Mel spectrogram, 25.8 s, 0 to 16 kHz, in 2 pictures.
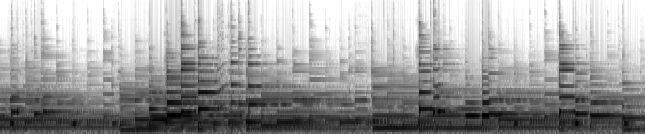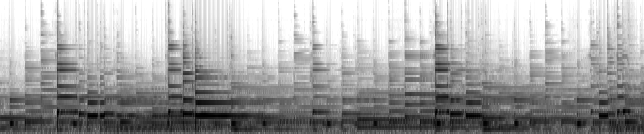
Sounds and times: Acoustic guitar: 0.0s - 25.7s.

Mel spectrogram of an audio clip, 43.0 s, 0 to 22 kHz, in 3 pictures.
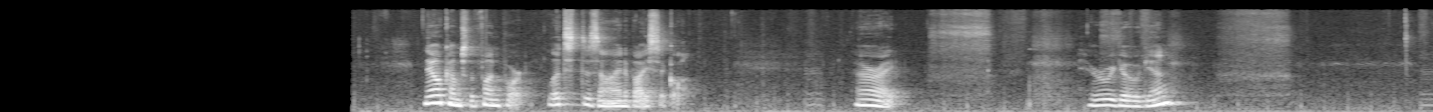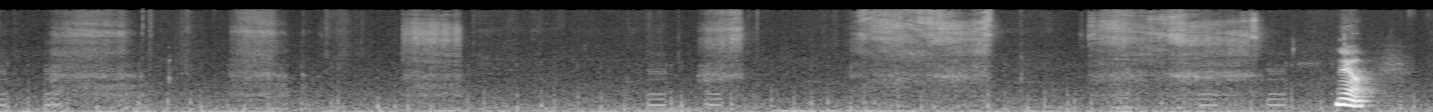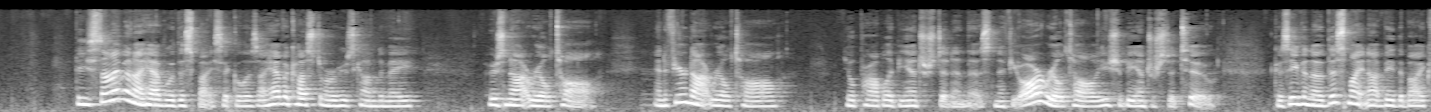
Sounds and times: Speech: 4.2s - 7.0s, 8.5s - 9.0s, 10.9s - 11.9s, 27.7s - 28.1s, 29.4s - 32.9s, 33.5s - 36.5s, 37.1s - 40.8s, 41.4s - 42.9s.

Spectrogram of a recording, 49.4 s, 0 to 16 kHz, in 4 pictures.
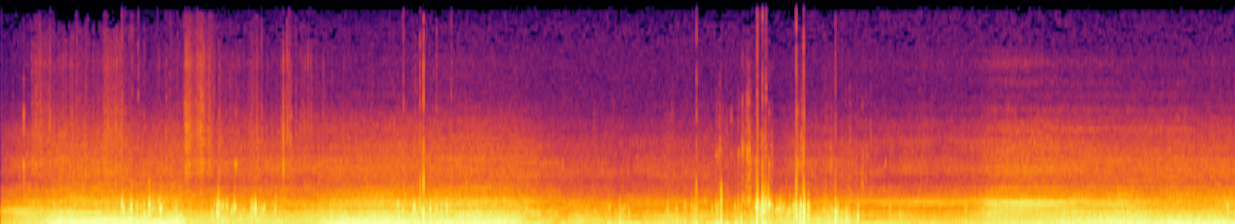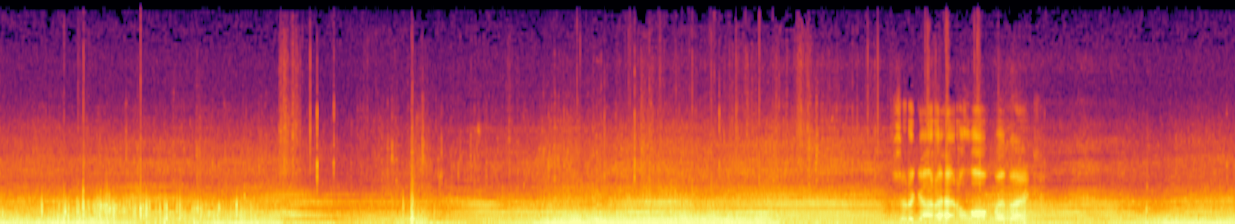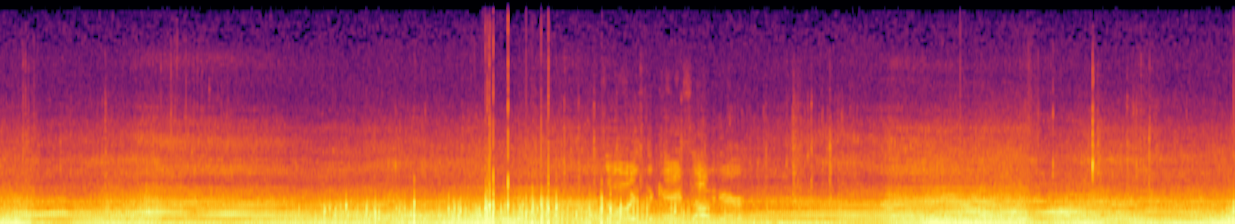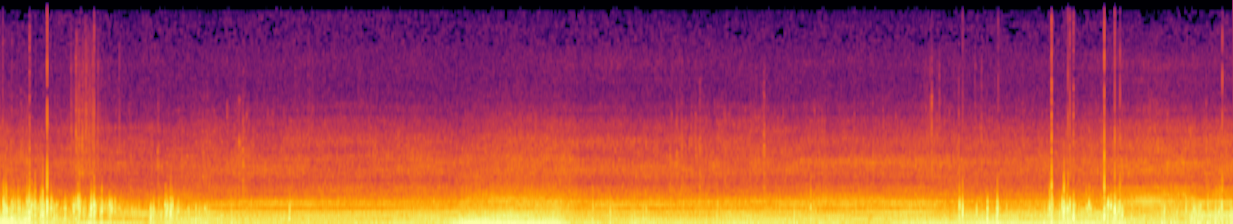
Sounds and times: Speech: 21.3s - 22.8s, 30.7s - 32.2s.

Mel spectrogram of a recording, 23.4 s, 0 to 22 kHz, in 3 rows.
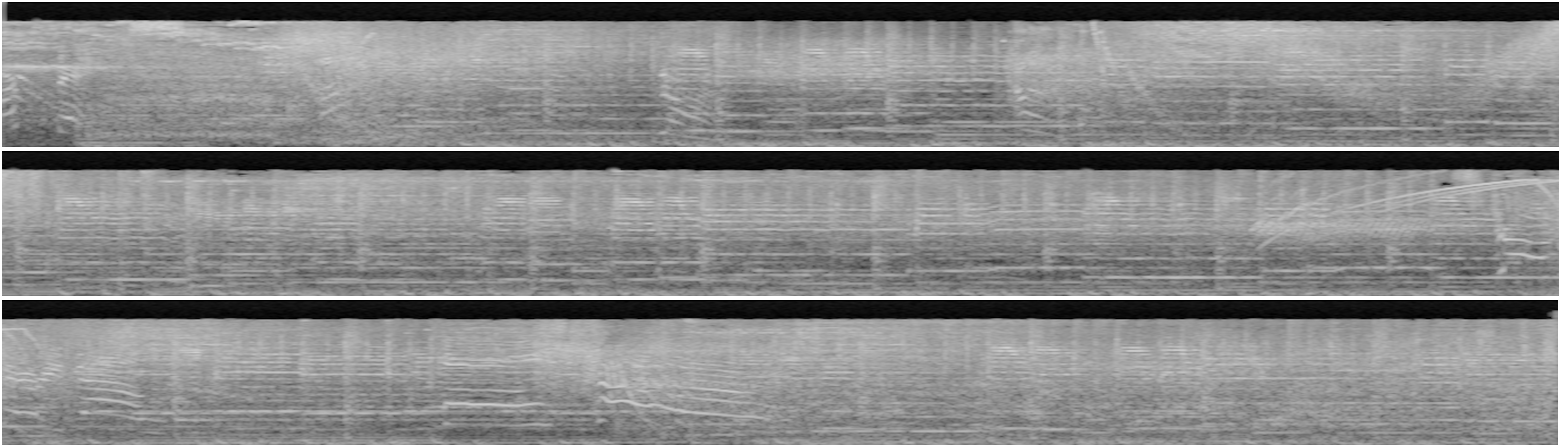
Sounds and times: Music: 0.0s - 23.3s.

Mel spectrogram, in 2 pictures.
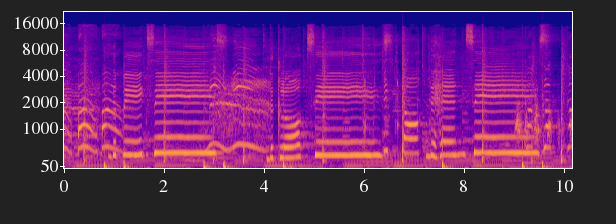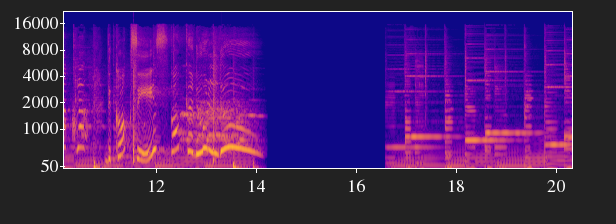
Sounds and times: Music: 0.0s - 14.2s, 16.6s - 20.3s
Speech: 8.2s - 14.2s.

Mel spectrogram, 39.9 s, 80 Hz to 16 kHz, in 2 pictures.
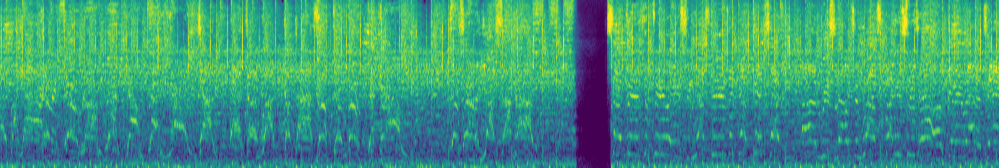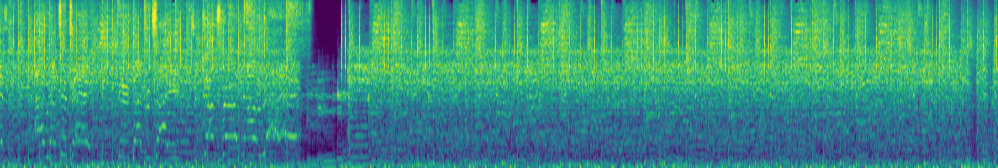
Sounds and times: Music: 0.0s - 39.9s.

